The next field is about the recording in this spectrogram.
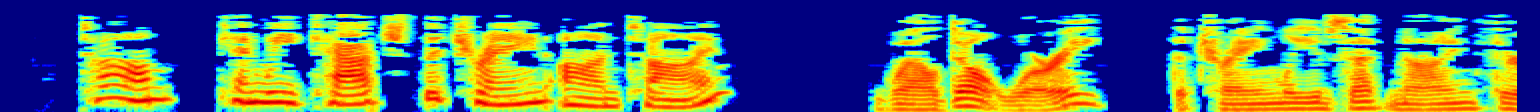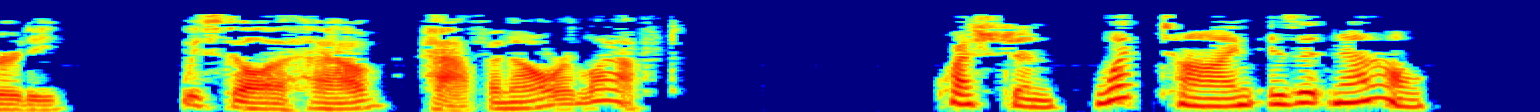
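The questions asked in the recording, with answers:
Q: Question, what time is it now?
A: 9:00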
